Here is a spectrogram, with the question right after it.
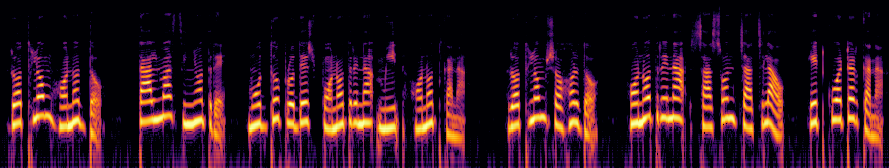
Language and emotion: Santali, neutral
